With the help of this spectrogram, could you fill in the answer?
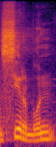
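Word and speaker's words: سِرْب: dalam kondisi aman itu kalau dibacanya dengan fathah sarbun kalau dibaca dengan sirbun dengan huruf Sin yang di kasra berarti sekawanan binatang liar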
